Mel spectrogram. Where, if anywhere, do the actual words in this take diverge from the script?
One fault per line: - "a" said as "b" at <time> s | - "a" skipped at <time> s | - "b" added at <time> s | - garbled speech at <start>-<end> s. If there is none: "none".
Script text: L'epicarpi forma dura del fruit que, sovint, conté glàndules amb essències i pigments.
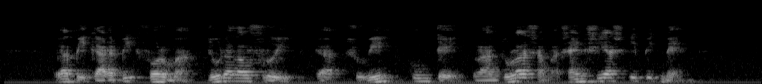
none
